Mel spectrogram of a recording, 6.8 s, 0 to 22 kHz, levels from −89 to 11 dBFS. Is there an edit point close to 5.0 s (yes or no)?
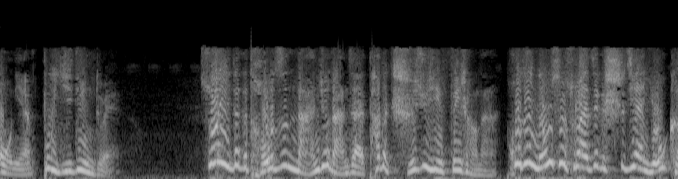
yes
